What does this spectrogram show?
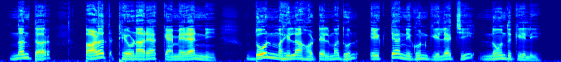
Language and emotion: Marathi, neutral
